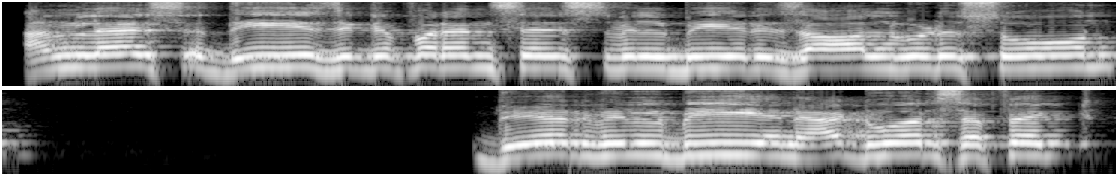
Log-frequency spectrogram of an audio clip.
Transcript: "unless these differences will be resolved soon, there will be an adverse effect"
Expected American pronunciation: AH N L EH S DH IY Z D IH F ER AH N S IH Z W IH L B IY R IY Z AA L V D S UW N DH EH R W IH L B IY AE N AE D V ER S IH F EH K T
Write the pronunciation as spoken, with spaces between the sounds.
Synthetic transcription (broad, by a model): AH N L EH S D IY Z D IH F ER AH N S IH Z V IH L B IY R IY Z AA L V D S UW N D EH R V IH L B IY AE N AE D V ER S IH F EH K T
